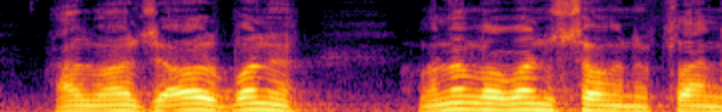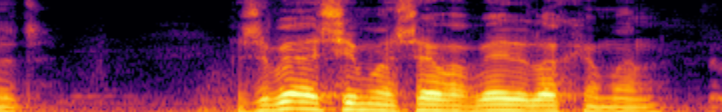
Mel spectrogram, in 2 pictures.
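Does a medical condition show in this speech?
Yes: brain injury; spasticity, left hand fixed, deafness; mild speech impediment.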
